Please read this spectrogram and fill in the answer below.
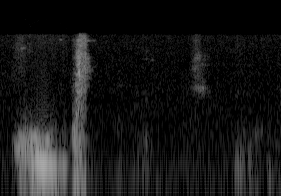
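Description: A person's short, wordless 'hmm' of about half a second, ending in a soft click, as of a thinking pause before an answer.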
